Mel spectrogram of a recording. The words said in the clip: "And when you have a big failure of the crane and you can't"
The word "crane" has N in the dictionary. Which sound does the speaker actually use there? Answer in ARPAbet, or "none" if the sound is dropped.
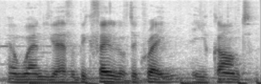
none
